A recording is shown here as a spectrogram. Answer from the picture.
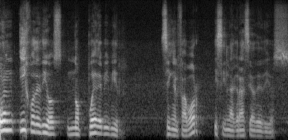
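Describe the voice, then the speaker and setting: This man has a medium pitch and lively intonation. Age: 60s. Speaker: pastor. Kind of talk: sermon.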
